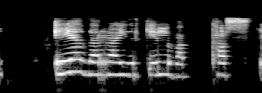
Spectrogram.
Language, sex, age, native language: Icelandic, female, 9, Icelandic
